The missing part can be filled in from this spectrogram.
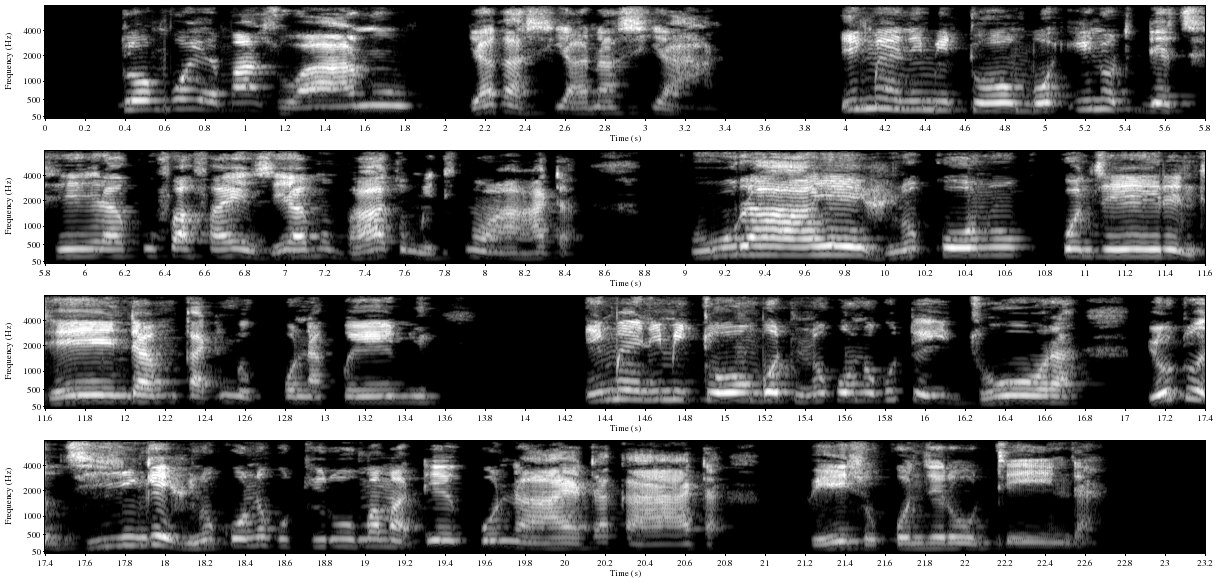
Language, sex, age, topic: Ndau, female, 36-49, health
